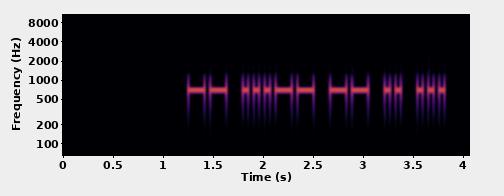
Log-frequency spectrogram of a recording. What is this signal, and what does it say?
Morse code, heard as a keyed tone, about 22 wpm, 700 Hz. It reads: M3MIS
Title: DXCC-100 Call Signs - 5 Characters - 22wpm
